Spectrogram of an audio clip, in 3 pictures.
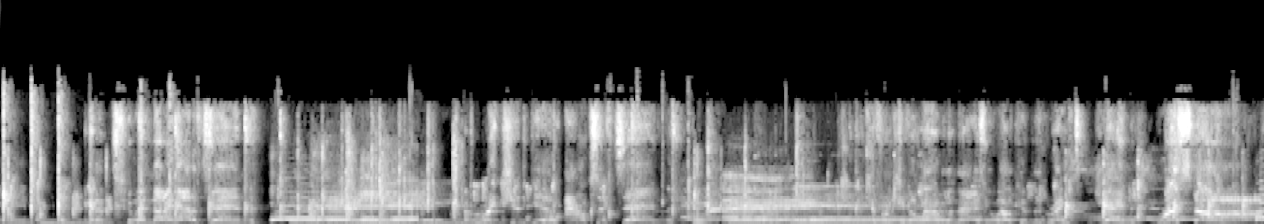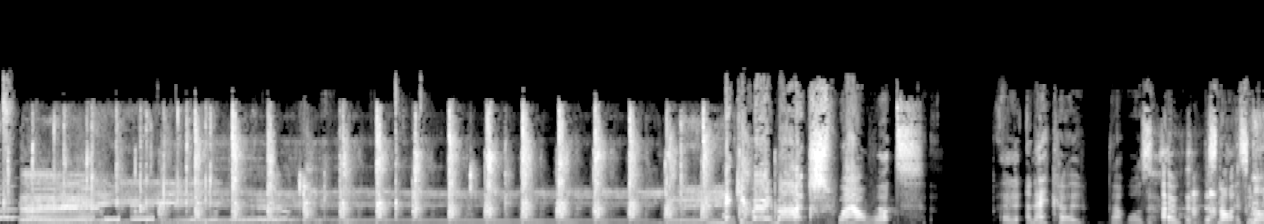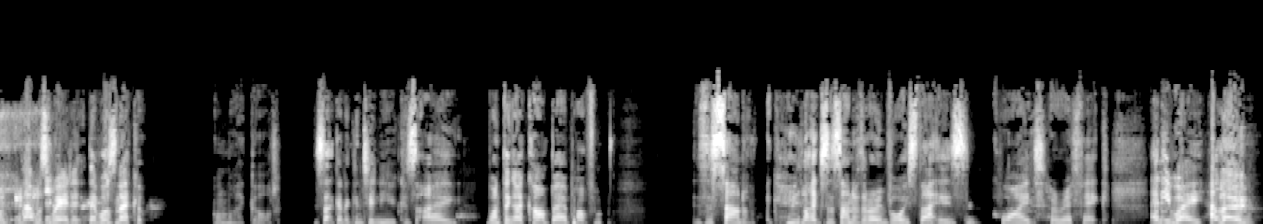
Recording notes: This episode was recorded live at Always Be Comedy.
